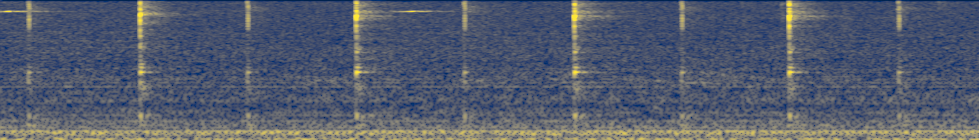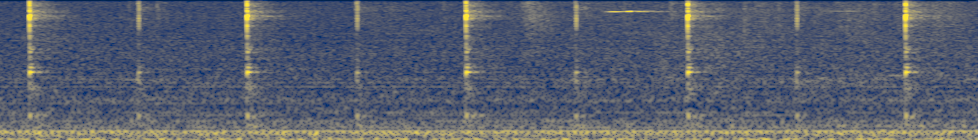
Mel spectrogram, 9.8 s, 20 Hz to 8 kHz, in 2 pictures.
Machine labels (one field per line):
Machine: valve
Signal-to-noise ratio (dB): -6 dB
